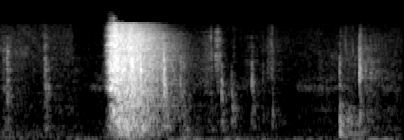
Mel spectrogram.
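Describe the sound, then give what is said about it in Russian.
A back door of an apartment being locked: one sharp, bright clack, then a fainter second click, both quiet against near silence. “Запирает дверь черного хода.”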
